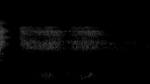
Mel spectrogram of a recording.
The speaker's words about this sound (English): Sometimes that's seven rounds of this, but it's the military breathing technique. So I breathe in through my nose for a count of four.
